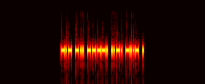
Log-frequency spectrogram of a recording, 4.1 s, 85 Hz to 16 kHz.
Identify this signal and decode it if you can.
Morse code, heard as a keyed tone, about 52 wpm, 700 Hz. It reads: KD9FXE
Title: USA Call Signs - 3x Character Spacing - 50wpm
